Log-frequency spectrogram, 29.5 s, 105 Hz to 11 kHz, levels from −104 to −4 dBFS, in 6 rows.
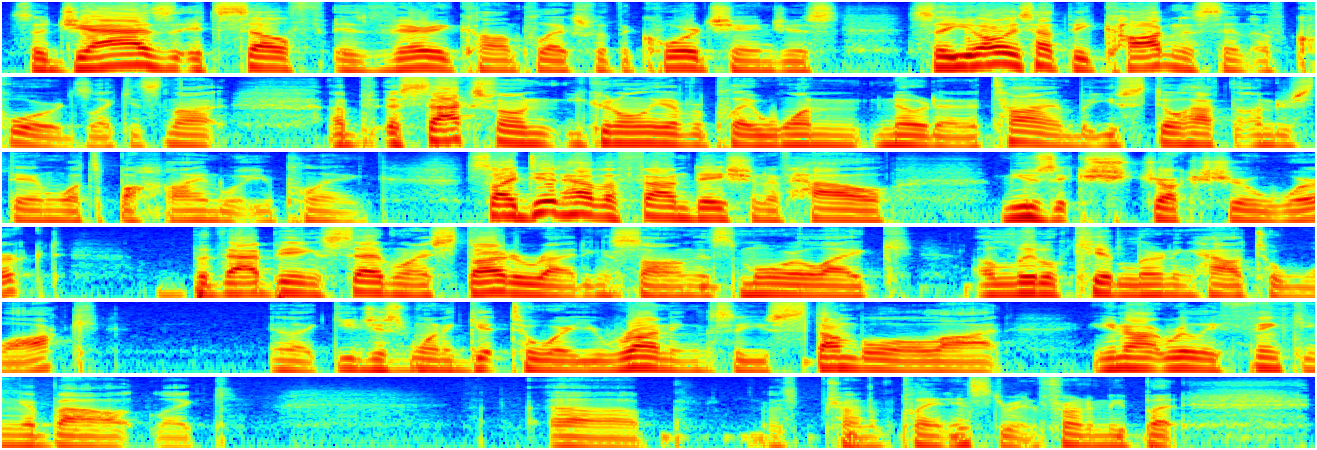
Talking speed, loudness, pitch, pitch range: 225 wpm, -18 LUFS, 125 Hz, 115-145 Hz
